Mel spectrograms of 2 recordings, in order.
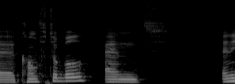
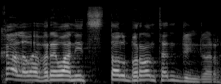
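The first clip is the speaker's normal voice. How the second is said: loud, put-on Polish accent; 7 semitones higher, 6 dB louder than usual. Host opens a new channel episode, in a put-on Polish accent. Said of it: "I start talking like this because I'm in Poland".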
